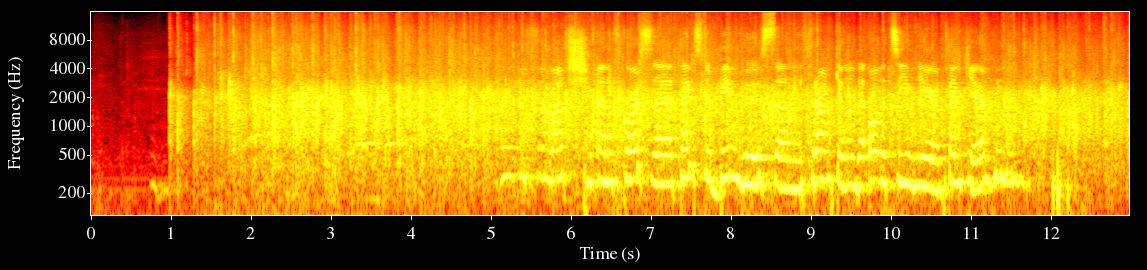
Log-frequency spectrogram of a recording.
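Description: An audience bursts into loud applause in a large hall.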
